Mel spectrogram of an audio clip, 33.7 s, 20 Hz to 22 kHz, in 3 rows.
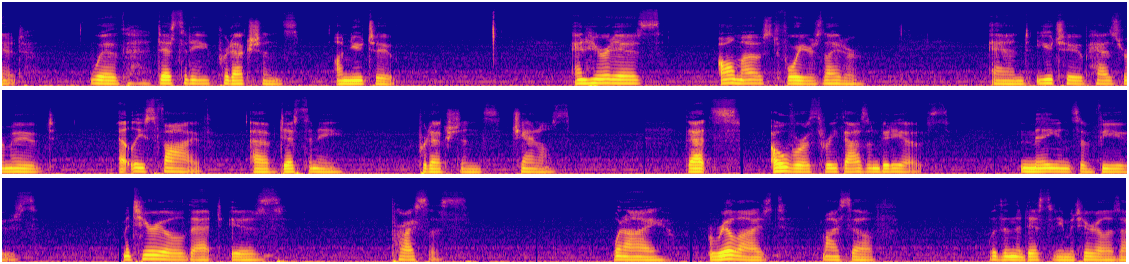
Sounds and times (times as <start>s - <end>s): Female speech, woman speaking: 0.0s - 4.0s, 5.7s - 6.6s, 7.2s - 8.7s, 9.9s - 11.8s, 12.4s - 14.7s, 15.4s - 17.0s, 18.1s - 20.8s, 21.4s - 22.9s, 23.7s - 25.4s, 26.4s - 27.2s, 28.6s - 31.5s, 32.4s - 33.7s
Narration, monologue: 0.0s - 33.7s.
